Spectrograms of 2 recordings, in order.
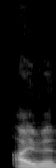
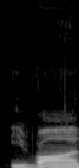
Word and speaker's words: Ivan: Yeah, and you're like pronouncing Ivan as Yvonne, and I'm like, I don't. You probably know better than I do, but that's probably right. Right? I'm definitely being the American pronunciation.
